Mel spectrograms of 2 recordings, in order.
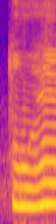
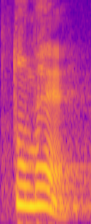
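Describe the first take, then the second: First: The nasal is only a nasalized vowel. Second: The nasal is a full m sound. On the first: The speaker calls it wrong. "ये कोई word नहीं है, बिल्कुल गलत है।" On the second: The speaker calls it right. "इसका शुद्ध रूप तुम्हें बोलना पड़ेगा"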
